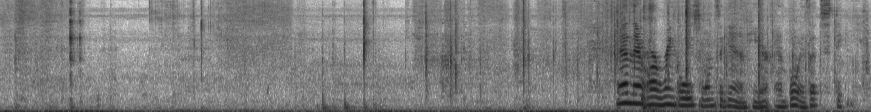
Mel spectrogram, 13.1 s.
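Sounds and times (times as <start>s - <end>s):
plastic sheet rustling: 6.1s - 13.0s.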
